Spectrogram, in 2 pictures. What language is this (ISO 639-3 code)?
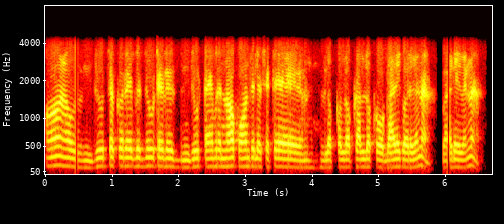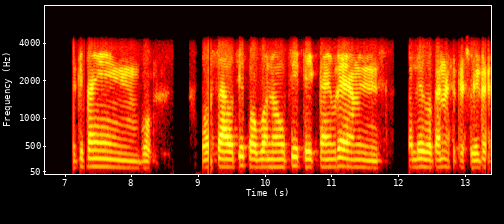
ori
